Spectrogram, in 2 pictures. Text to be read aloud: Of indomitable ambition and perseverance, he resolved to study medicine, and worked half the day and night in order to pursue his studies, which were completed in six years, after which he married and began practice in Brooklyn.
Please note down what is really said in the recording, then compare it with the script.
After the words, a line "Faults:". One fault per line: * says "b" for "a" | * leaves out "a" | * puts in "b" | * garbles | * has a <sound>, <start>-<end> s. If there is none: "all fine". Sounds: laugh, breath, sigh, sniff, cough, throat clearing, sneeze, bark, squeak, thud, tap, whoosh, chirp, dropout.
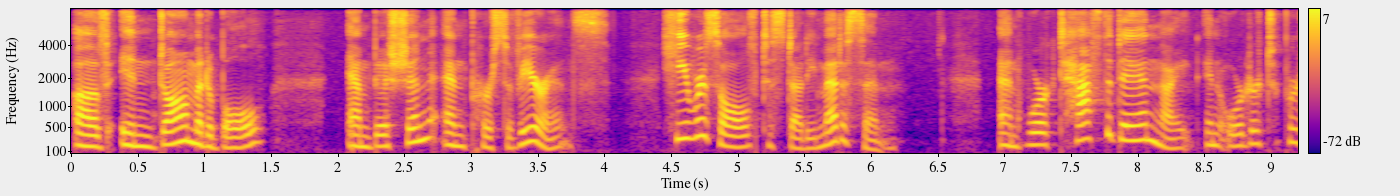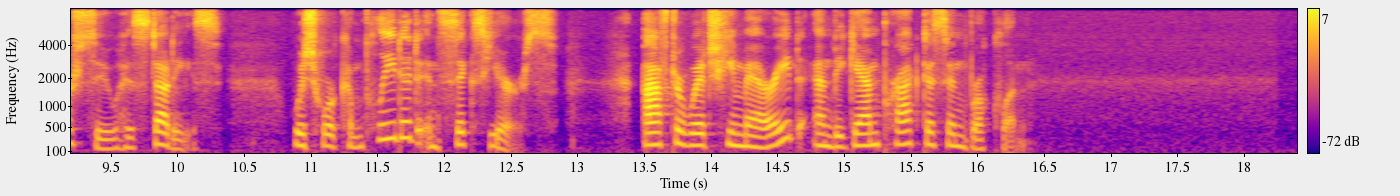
Of indomitable ambition and perseverance, he resolved to study medicine, and worked half the day and night in order to pursue his studies, which were completed in six years, after which he married and began practice in Brooklyn.
Faults:
all fine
